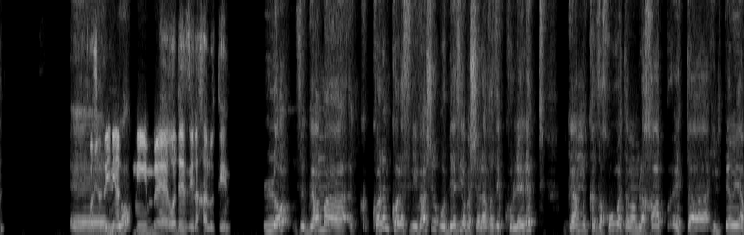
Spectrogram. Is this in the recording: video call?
yes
